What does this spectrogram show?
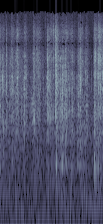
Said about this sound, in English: crackly paper.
